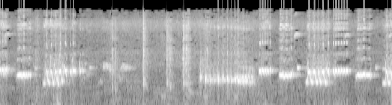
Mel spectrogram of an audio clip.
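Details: A Bornean white-rumped shama pours out quick, varied phrases: clear fluting whistles broken by sharp clicks and dry rattling notes, each burst under a second, in a rapid run.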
